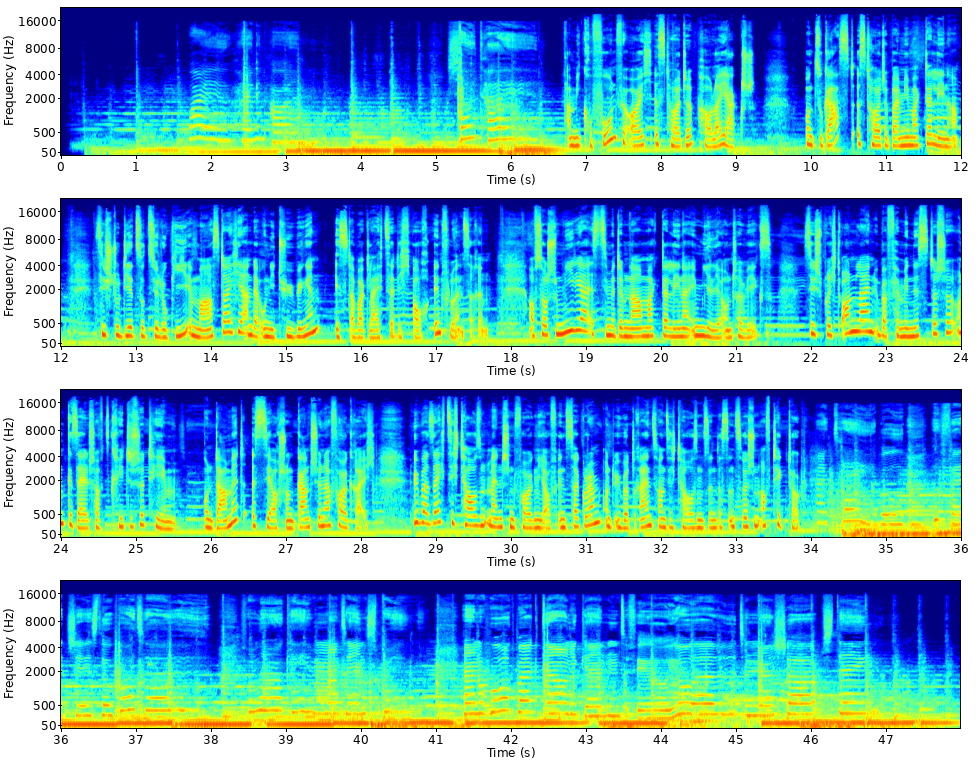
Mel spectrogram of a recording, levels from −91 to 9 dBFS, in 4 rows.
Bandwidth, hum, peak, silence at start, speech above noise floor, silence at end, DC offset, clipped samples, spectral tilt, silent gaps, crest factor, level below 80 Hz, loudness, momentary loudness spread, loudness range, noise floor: 18 kHz; none; 0 dBFS; 0.3 s; 23 dB; 0 s; under 0.1%; under 0.1%; -6 dB/octave; none; 14 dB; -24 dBFS; -16 LUFS; 10 LU; 3 LU; -38 dBFS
